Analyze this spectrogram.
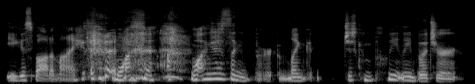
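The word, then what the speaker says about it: Aegospotami: Aegispotami.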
